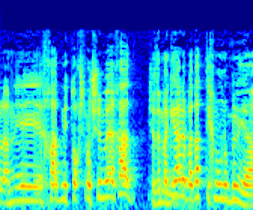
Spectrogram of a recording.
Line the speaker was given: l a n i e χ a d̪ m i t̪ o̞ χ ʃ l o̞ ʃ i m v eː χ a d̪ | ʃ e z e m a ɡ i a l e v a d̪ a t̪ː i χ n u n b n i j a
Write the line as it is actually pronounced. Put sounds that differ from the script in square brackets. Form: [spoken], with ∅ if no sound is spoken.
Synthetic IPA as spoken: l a n i e χ a d̪ m i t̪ o̞ χ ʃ l o̞ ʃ i m v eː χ a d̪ | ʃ e z e m a ɡ i a l e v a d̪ a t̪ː i χ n u n b n i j a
